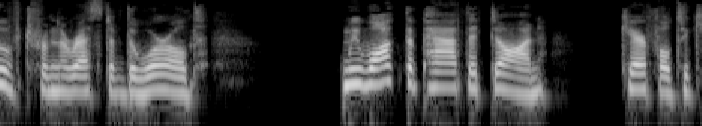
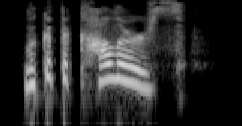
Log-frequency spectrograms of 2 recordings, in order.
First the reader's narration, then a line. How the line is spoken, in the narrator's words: she murmurs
